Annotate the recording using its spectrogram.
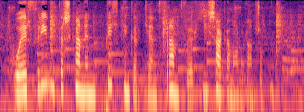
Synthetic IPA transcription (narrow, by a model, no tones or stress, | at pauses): ɔɣɛɾ̥θɾiːvɪt̪ar̥skanːɪnpɪl̥t̪iŋkaɾ̥cʰɛnt̪fɾamfœɾisaːkamaːwlaɾansɔwhknʏm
